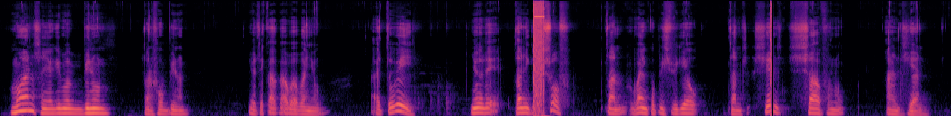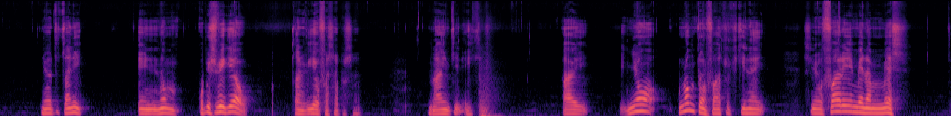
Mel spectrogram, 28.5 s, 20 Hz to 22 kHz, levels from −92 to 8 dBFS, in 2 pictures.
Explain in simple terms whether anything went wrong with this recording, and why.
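Uninitialised buffer, at 8.0 to 8.16 s and again at 11.56 to 11.6 s. Both times, the speech is replaced by loud junk sound: a burst of harsh digital noise the first, longer time and a brief crack the second. A chunk of audio was played before anything was written into it, so leftover memory came out as sound.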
